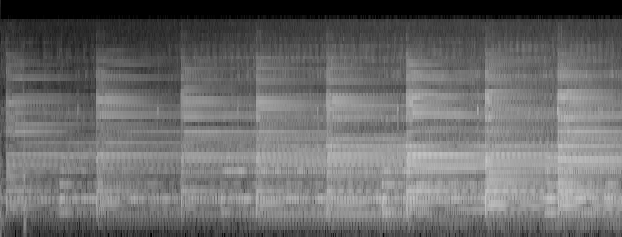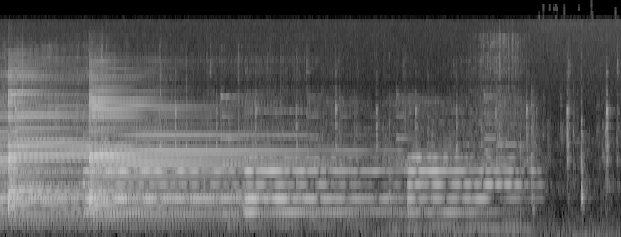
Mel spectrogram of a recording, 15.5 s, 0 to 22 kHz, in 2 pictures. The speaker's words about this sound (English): If you look at I have a clock here in front. This is a brand new clock. This clock's not going to last, you know, 10 years.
